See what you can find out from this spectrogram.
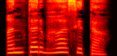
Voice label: "ಅಂತರ್ಭಾಸಿತ", Kannada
